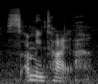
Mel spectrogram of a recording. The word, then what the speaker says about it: Tidal: Tidal.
